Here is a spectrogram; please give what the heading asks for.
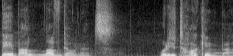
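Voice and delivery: mildly combative, slightly aggressive tone. Demonstrating to a partner how a phrase can come off a little aggressive. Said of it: "it actually comes off a little more aggressive".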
